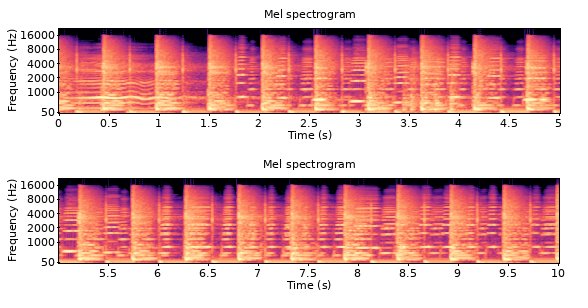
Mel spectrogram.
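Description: Live norteño band playing an instrumental stretch without vocals: an accordion melody over electric bass and drums, with a steady, quick dance beat and an alternating bass line.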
